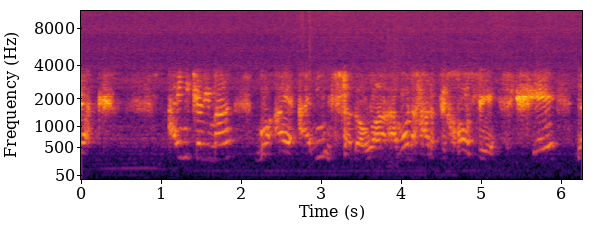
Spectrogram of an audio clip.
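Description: Speech: a person talking steadily, with a brief pause about half a second in.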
